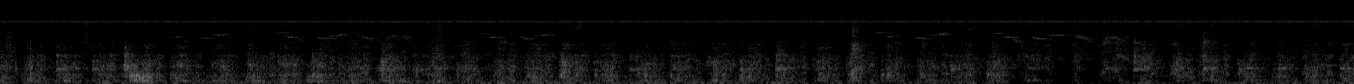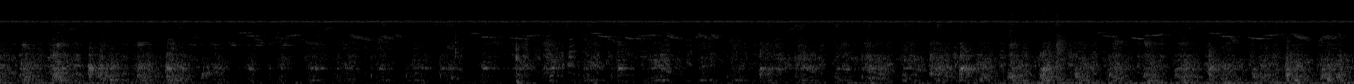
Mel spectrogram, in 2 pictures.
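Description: A steady high insect drone with small groups of short bird chirps recurring every few seconds. Over it come faint scuffs and clicks from a Rottweiler puppy and its mother playing with a cloth on a concrete floor.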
